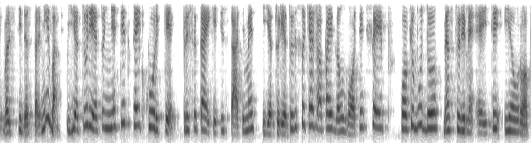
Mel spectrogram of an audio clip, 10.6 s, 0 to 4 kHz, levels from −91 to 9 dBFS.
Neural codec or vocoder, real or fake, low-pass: codec, 16 kHz, 16 kbps, FunCodec, trained on LibriTTS, 50 frames a second; fake; 3.6 kHz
